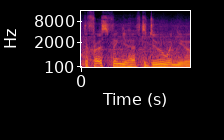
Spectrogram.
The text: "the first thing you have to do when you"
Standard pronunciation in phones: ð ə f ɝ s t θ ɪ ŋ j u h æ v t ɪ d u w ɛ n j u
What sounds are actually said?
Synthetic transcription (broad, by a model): ð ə f ɝ s t θ ɪ ŋ j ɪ h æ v t ɪ d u w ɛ n j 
